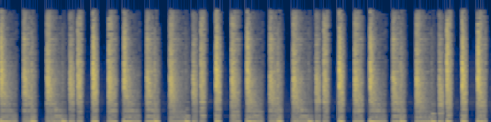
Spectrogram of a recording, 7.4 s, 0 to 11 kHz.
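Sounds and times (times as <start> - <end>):
thin gated trance synth chords: 0.0 - 7.3.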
